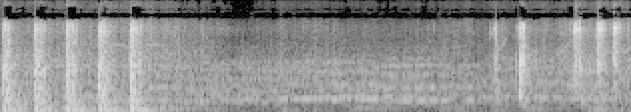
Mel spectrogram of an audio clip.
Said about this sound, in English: Perry knocked on the door of the cabin.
